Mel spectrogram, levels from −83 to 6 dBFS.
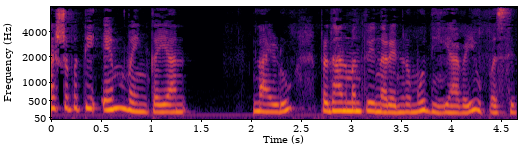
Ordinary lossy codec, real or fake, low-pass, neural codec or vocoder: none; real; none; none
